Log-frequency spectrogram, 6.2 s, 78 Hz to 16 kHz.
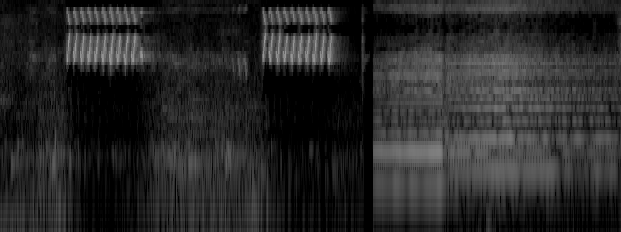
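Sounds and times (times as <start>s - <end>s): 
Western Bonelli's warbler trilling: 0.6s - 1.6s, 2.3s - 3.4s
music: 3.8s - 6.2s.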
